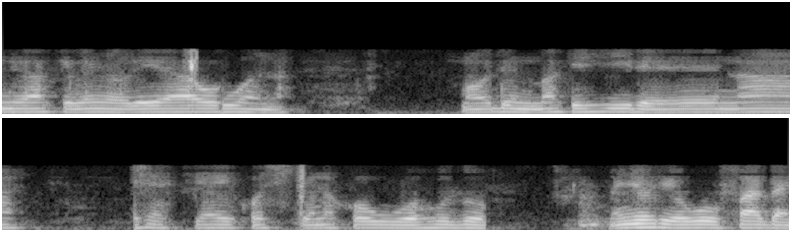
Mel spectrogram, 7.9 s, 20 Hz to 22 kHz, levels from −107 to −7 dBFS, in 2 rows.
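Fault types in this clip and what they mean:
Nellymoser compression: Through the whole speech clip the sound has a rough, hissy halo and a smeared, underwater quality, with nothing at all above about 3.8 kHz and heavy damage. This is likely Nellymoser Asao, the old Flash microphone codec, at around 16 kbps. It codes short blocks at a fixed, small number of bits per sample, so weak bands get no bits and are filled with noise, which gives that grainy wash over the speech.
Electrical switching spike: At 0.95 s and 5.44 s a sharp snap cuts across the speech, lasting about 4 and 11 milliseconds and sitting on top of the sound rather than replacing it. This is likely an electrical switching spike, where a nearby switch, motor or static discharge arcs briefly and the audio line picks up that burst of energy. The result is a hard, very short transient with no link to the speech.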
